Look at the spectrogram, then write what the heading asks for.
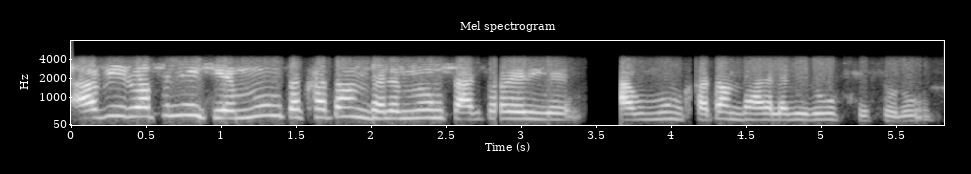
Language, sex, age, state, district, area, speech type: Maithili, female, 30-45, Bihar, Supaul, rural, conversation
